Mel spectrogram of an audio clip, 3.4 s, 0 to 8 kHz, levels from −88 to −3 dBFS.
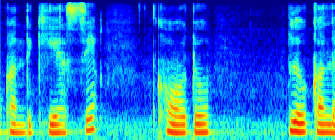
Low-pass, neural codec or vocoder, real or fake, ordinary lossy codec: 7.2 kHz; codec, 16 kHz, 16 kbps, FreqCodec, smaller model; fake; none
